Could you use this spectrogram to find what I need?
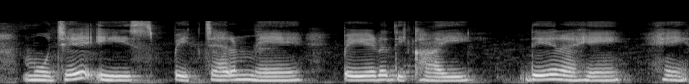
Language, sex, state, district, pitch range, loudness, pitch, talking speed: Hindi, female, Madhya Pradesh, Dhar, 190-210 Hz, -13 LUFS, 200 Hz, 80 wpm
